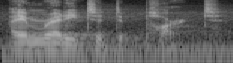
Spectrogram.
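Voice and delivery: hushed, breathy prayer to the Lord; reverent whisper. Acted. Simeon speaks up to heaven.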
